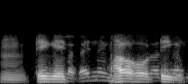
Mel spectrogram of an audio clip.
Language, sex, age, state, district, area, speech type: Marathi, male, 30-45, Maharashtra, Hingoli, urban, conversation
